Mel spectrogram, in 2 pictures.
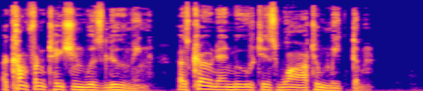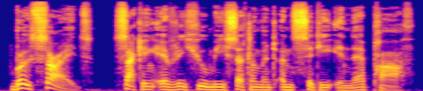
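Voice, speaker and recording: A man's voice: medium pitch, lively intonation, moderate pace, slightly rough, no room sound. A man narrating a comedic fantasy war story in a dramatic, mock-epic way with wry asides. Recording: dry close recording with faint music.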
